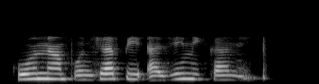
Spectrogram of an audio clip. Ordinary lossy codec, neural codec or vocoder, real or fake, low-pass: AAC, 24 kbps; codec, 24 kHz, 1.2 kbps, DualCodec; fake; 3.6 kHz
